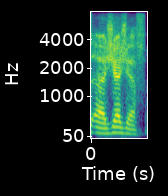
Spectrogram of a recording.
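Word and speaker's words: Rzeszów: So here's Jezef. I know it doesn't sound like it's it's pronounced like that, but that is how it's pronounced.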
